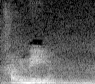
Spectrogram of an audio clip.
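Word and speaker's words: ἁγνεία: Esta comita de que arriba se pronuncia como si fuera una H o una J, hagneia, que significa limpieza, pureza y castidad.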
